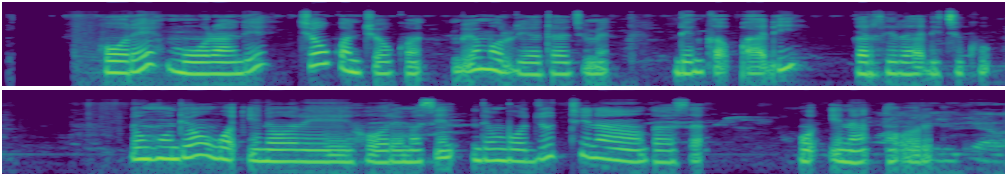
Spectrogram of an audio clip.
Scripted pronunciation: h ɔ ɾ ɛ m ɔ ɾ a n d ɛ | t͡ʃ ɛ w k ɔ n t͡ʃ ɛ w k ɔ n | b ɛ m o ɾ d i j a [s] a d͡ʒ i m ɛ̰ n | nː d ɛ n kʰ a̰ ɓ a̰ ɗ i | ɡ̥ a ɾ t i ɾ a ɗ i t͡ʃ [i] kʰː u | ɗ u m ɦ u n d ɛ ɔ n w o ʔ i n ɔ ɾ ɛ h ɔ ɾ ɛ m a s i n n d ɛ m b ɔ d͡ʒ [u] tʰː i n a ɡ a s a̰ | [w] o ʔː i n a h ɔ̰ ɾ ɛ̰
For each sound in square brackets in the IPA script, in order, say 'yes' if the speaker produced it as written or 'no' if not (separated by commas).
no, yes, yes, yes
